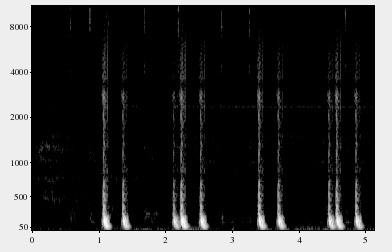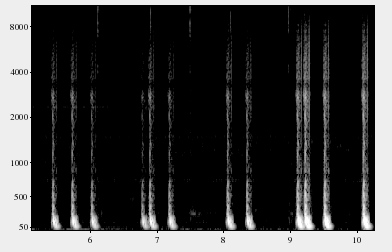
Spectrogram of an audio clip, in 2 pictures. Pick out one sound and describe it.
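A punchy electronic drum beat plays in a steady rhythm.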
